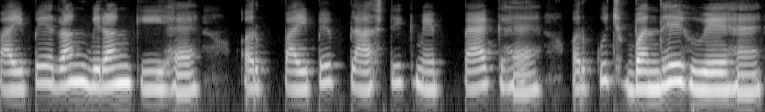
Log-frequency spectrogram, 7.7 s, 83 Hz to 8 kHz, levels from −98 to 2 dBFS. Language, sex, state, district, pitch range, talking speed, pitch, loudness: Hindi, female, Jharkhand, Garhwa, 215-260 Hz, 125 wpm, 225 Hz, -17 LUFS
